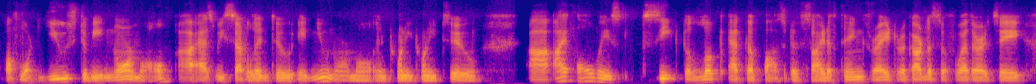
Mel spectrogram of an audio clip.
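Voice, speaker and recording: A man's voice: extremely low pitch, lo-fi sound. A man, answering interview questions in an upbeat, earnest way and repeating words for emphasis. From Mumbai, India. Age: 40s. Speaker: podcast guest, technology executive.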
